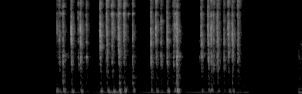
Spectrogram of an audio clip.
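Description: Typing on a computer keyboard, in four quick runs of keystrokes that start about a second in, picked up by a video-call microphone. A low hum comes and goes with the typing.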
